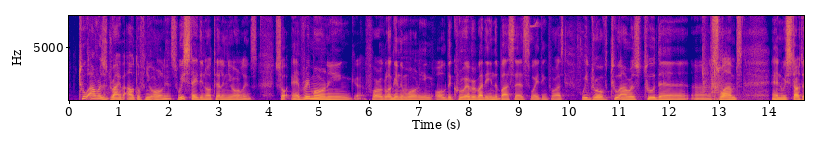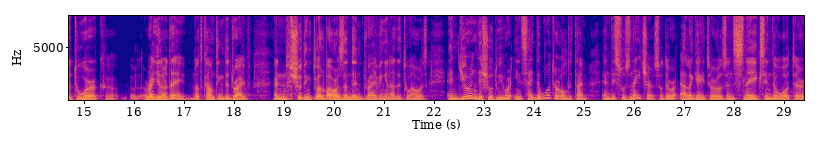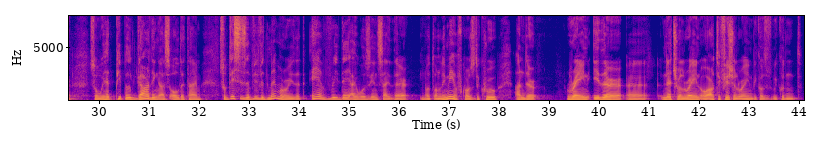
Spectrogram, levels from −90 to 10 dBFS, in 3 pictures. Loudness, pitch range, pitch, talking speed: -19 LUFS, 110-135 Hz, 120 Hz, 175 wpm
